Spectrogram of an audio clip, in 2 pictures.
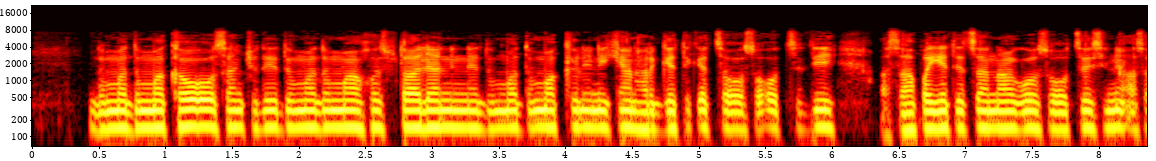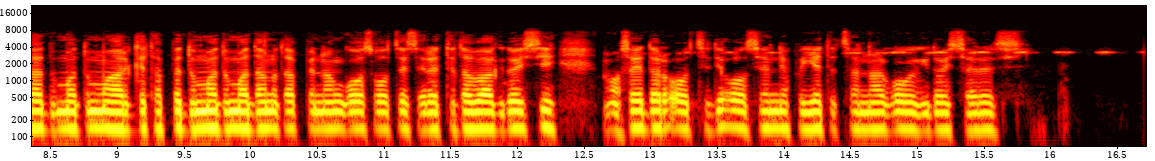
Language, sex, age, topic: Gamo, male, 25-35, government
